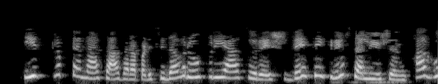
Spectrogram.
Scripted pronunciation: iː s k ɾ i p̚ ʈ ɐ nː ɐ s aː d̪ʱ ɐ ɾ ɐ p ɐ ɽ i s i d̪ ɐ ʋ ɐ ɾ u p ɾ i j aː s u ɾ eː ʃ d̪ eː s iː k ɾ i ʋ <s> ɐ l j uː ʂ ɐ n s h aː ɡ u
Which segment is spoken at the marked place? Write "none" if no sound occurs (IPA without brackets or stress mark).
s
